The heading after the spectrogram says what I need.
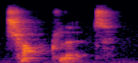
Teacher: You have to remove it completely. And the A becomes a simple schwa.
